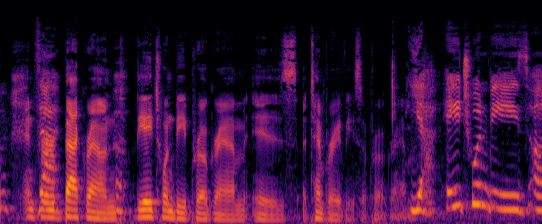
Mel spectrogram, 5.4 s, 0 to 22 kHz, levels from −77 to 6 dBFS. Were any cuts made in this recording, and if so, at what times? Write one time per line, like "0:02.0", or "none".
none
